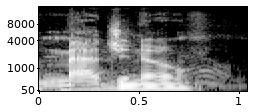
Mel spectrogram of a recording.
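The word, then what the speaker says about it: Maginot: Is this the Mago or Mago? I feel like I mispronounced that ship like for the first half my reviews. The Magino as in magic.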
